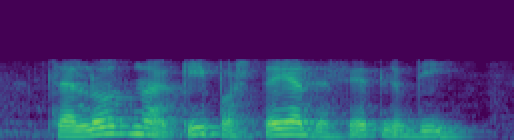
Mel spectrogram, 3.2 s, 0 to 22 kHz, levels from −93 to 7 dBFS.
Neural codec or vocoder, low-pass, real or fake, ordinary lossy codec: codec, 16 kHz, 16 kbps, FreqCodec, larger model; 3.6 kHz; fake; none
